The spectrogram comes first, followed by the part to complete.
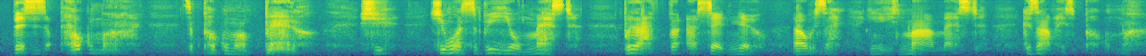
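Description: Whispering, a man speaks with long, frequent pauses. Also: moderate pace. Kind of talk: comic overacting. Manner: loud, blustering, bossy.

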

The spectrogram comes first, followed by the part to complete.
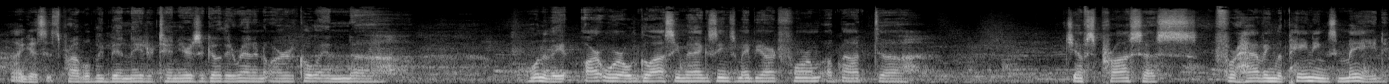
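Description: Noticeable background noise runs beneath speech at a fairly slow pace. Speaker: painter reviewing an art show. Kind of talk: commentary. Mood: wry, critical. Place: hall. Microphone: phone near.

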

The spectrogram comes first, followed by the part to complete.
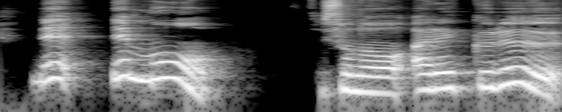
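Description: Her pitch swings very widely as a woman speaks in a dark, mellow tone. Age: 50s. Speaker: business consultant; business coach. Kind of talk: solo video talk. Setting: home. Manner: halting. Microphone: webcam.

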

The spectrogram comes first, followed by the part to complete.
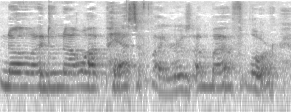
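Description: A woman with a high voice talks at a fairly slow pace. Audible room echo surrounds her. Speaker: comedian, actress. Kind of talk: casual comedic vlog monologue. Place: home room. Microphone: phone near.

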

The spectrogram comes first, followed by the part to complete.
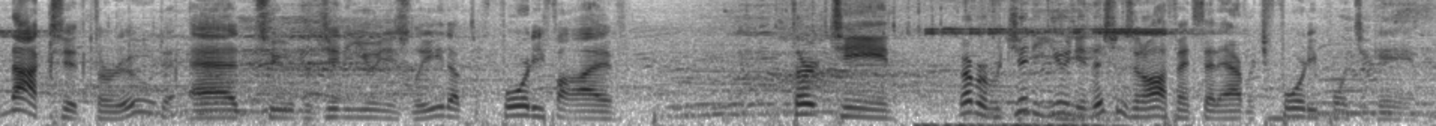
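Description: Music plays in the background as a man with a fairly high pitch talks at a moderate pace with lively intonation. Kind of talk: live football play-by-play commentary.

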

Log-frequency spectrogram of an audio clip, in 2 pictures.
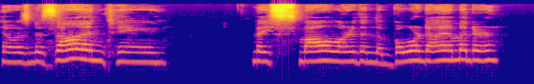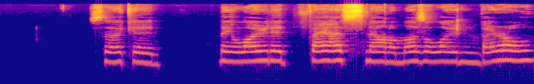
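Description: Against a quiet background, a woman with an American accent speaks at a very slow pace and high pitch, her intonation monotone and flat, with long, frequent pauses. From US South. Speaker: firearms video creator. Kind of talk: tutorial. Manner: rambling, casual. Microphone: phone near.

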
